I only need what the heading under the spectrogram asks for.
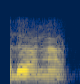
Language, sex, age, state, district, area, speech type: Telugu, male, 30-45, Andhra Pradesh, Guntur, urban, conversation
